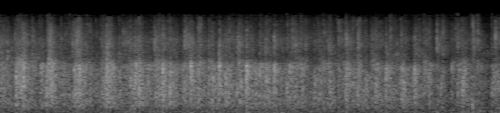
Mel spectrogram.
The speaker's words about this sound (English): Can we have a round of applause for them for sharing their stories?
